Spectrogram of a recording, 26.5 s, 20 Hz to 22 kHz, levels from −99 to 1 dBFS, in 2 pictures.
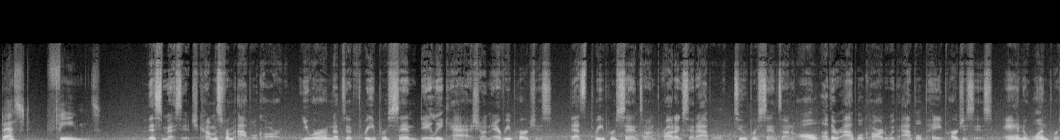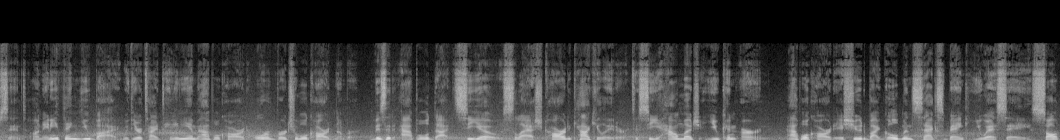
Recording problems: wind noise on the microphone; occasional gusts; 15 dB below the speech

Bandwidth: 15 kHz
